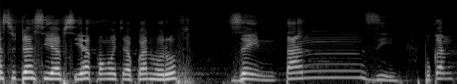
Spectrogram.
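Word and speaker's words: تنزيل: Sudah siap-siap mengucapkan huruf zain. Tanzi ya. Banyak kan kita bacanya biasanya tangzilan. Enggak ada dengung itu tang. Huruf enggak ada yang NG.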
